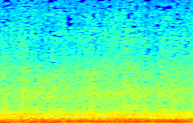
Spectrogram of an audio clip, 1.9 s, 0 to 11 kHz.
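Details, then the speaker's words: AC outdoor unit after new 60 µF compressor capacitor fitted: compressor and fan motor running with a steady, even hum, constant low drone and smooth fan rush, no clicking or cycling; normal running. "কমপ্রেসারের sound আসতেছে। Compressor চলতেছে। Fan মোটরও চলতেছে।"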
